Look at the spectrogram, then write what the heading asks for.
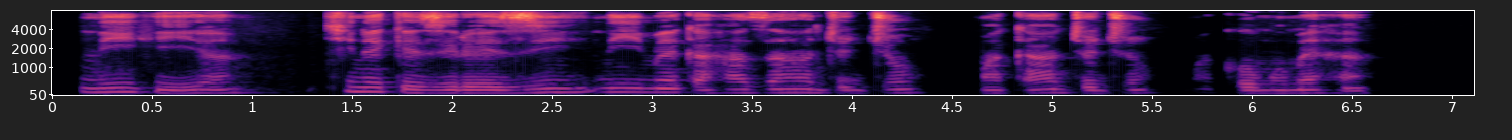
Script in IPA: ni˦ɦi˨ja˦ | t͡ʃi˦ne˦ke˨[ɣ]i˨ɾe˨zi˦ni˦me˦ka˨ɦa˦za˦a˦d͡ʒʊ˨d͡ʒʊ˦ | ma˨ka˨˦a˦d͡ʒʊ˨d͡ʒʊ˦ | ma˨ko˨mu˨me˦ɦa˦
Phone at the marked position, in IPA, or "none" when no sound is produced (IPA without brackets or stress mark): z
